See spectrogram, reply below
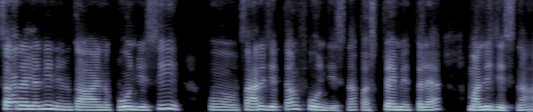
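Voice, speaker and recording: A woman, casually retelling a personal story on a video call, animated and full of restarts. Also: mid-range voice, fast, clean tone, no echo. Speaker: class participant sharing an experience.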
